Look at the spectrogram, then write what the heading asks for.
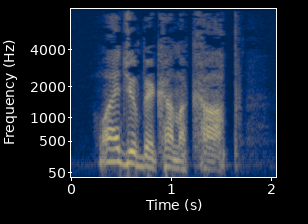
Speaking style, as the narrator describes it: the man asked, his voice already slurred by exhaustion and impending sleep

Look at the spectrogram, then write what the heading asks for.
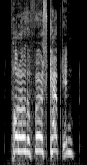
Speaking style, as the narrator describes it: shouted Sergeant Tor

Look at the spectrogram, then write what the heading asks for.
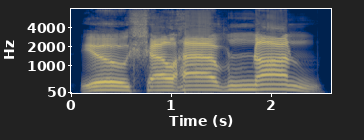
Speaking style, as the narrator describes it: roared Magnaric

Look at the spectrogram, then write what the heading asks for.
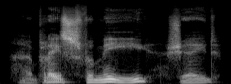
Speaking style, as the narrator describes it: said Vulcan calmly

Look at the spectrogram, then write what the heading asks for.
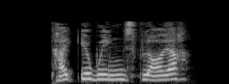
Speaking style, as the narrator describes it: a voice said sharply

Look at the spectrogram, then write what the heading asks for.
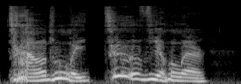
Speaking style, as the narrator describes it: Bethany yelled happily

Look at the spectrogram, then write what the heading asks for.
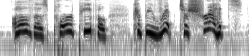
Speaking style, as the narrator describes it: cried Perry

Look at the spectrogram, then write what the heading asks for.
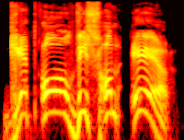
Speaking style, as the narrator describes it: shouted Vorloff

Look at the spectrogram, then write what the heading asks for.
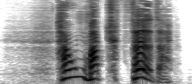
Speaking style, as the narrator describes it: demanded Umbridge angrily from behind him

